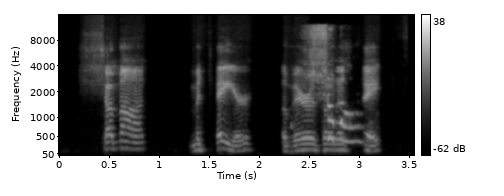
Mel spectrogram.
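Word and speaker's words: Chamon: But anyways, Warhawks, it's Shamant Mateer of Arizona State.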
